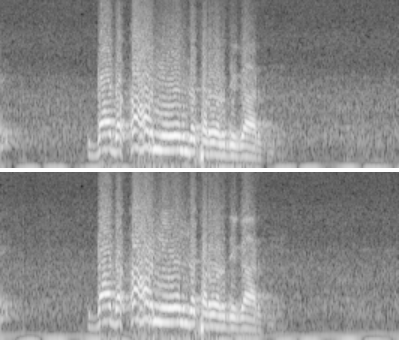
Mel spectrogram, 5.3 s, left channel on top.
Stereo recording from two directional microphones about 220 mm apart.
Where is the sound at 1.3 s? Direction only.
40° right (ahead or behind).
